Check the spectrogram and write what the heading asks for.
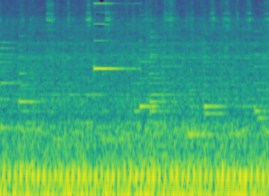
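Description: Music with a few sparse held notes over the steady low drone of a semi truck's engine and road noise heard from inside the cab.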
